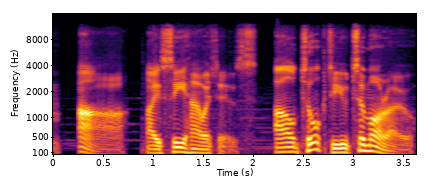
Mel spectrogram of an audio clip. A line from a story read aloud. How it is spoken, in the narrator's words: she says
